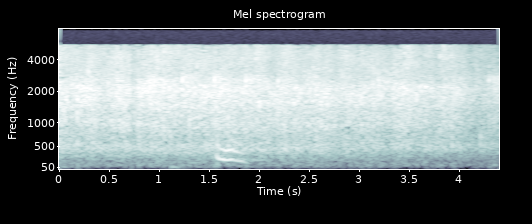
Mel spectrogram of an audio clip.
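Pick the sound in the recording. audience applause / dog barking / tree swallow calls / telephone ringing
audience applause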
